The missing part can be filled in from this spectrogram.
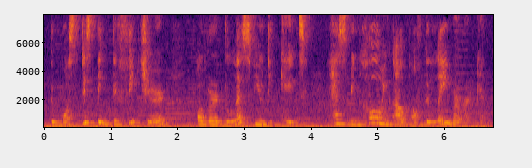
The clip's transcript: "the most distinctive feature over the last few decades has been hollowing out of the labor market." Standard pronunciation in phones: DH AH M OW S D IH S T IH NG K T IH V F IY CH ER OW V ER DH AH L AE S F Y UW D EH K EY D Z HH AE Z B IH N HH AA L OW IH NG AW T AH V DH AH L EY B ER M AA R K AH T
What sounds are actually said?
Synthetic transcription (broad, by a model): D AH M OW S D IH S T IH NG K T IH V F IY CH ER OW V ER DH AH L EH S F Y UW D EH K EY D S HH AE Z B IH N HH AA L OW IH NG AW T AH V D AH L EY B ER M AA R K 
